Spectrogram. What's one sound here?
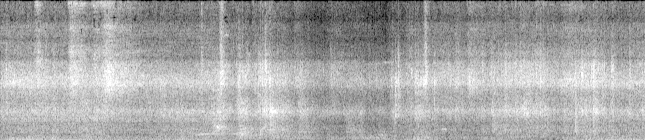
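Rubble and broken masonry crash and clatter as they are pushed.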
